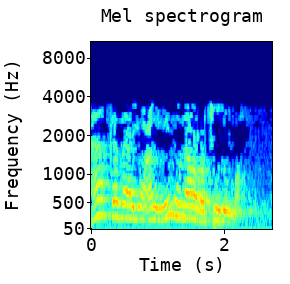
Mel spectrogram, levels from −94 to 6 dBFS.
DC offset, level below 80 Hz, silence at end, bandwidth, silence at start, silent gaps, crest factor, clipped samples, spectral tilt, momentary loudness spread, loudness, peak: 0.3%; -60 dBFS; 0.05 s; 3.7 kHz; 0 s; none; 14 dB; under 0.1%; -10.5 dB/octave; 6 LU; -28 LUFS; -16 dBFS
